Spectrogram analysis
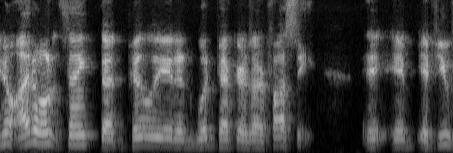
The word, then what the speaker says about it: pileated: the English pronunciation is pileated according to the dictionary but in Latin they're named for their crest which has been referred to as a pileus which is Latin for mushroom so if you pronounce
